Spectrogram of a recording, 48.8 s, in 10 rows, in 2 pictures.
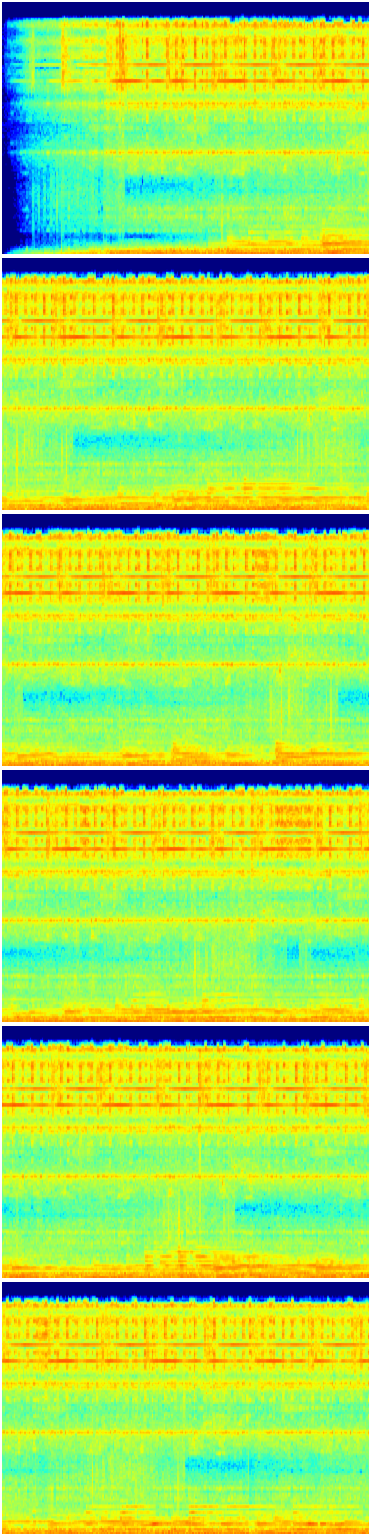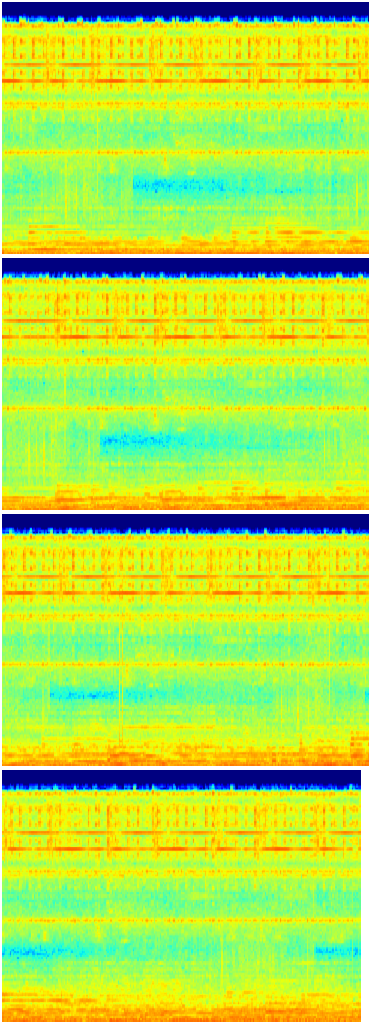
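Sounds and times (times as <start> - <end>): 
piano: 0.0 - 48.8.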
